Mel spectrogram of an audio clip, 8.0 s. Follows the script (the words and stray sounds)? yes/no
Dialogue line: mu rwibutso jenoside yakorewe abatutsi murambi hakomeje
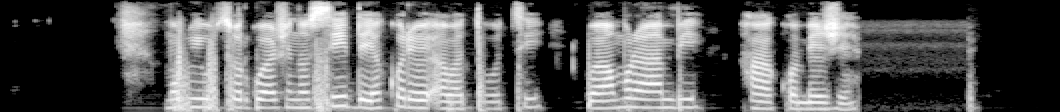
no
